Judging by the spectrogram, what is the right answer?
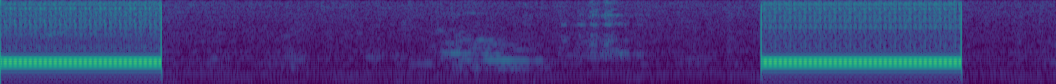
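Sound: phone line ringing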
